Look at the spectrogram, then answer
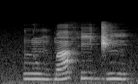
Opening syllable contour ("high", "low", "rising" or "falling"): low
